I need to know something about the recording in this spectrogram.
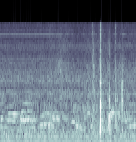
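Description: Faint murmur of background voices, with a few sharp clicks about one and a half seconds in, the first the loudest.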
